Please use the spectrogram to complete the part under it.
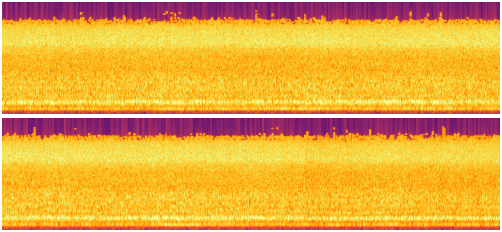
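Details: A swarm of honey bees active at their hive entrance in the countryside, producing a continuous layered hum with low droning tones and a rich buzzy upper wash that never pauses across the stretch.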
